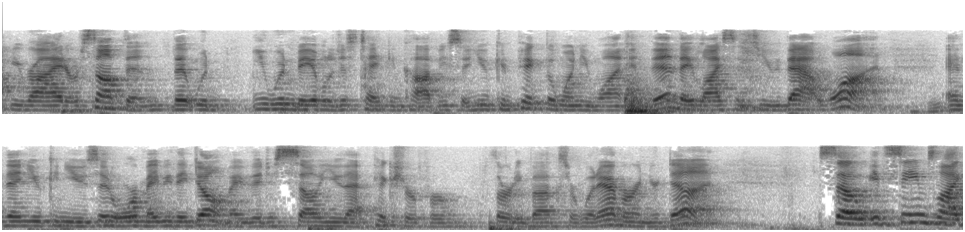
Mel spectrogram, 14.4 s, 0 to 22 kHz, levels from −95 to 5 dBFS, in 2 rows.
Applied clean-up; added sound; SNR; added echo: none; none; none; none.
